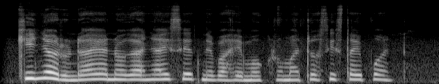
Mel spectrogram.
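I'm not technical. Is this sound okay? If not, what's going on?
Yes, it sounds okay.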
